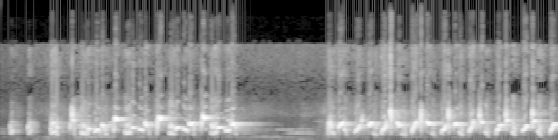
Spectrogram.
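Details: Sooty-headed bulbul in loud gacor song: rapid, rollicking strings of slurred chirps rising and falling, a run of about two seconds, a brief lull, then another fast chattering run.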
